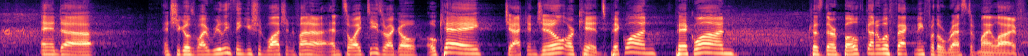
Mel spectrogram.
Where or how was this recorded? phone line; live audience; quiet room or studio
live audience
